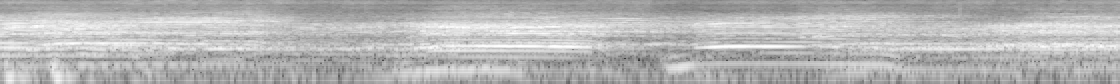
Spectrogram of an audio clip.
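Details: Inside a barn at Ewetopia Farms, mixed groups of Suffolk lambs, having escaped through an open gate and racing around, give a few long, wavering bleats, some deeper and some higher, overlapping.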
